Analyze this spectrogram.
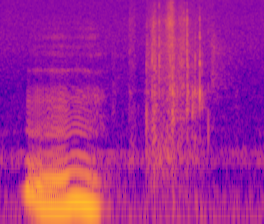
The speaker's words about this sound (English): Might be my refrigerator. Because everything cut off. Oh, yeah. Everything's rebooting.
